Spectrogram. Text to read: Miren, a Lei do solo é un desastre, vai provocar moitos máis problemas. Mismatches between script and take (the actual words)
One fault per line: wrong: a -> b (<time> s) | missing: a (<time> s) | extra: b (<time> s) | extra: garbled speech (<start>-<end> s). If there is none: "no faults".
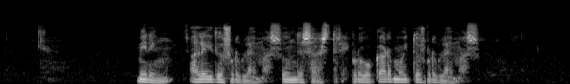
wrong: solo -> problemas (2.3 s)
missing: vai (3.4 s)
missing: máis (4.2 s)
